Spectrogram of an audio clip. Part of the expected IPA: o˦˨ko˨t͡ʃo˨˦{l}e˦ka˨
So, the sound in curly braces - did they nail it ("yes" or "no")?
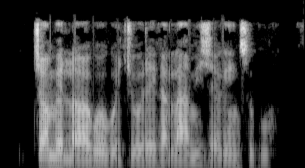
no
